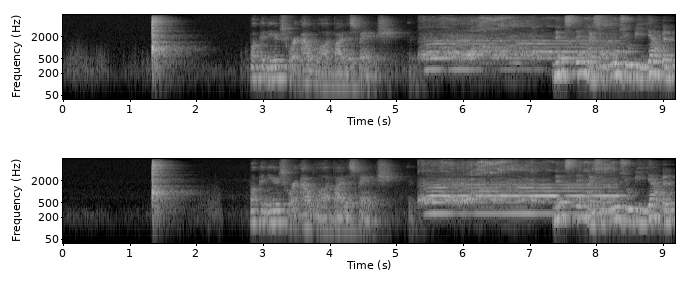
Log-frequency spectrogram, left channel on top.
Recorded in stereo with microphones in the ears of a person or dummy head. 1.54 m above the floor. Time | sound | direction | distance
1.3 | breaking glass | 15° left (ahead or behind) | 1.6 m
2.8 | a man speaking | 65° right (ahead or behind) | 0.7 m
5.3 | a blender | 40° right (ahead or behind) | 0.5 m
7.3 | a man speaking | 5° left (ahead or behind) | 1.3 m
